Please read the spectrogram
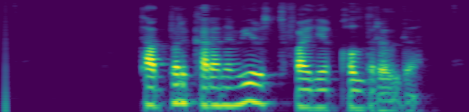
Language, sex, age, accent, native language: Uzbek, male, 12-17, Samarqand, Uzbek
